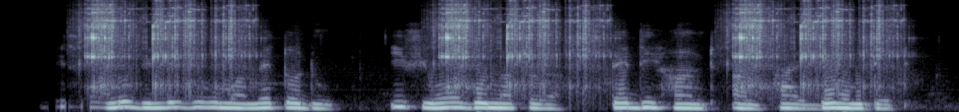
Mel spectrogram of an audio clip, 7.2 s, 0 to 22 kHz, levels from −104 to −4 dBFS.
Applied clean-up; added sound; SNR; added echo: none; Coin (dropping) / Glass; 1 dB; none.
